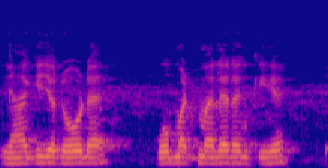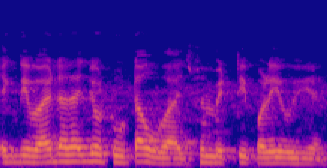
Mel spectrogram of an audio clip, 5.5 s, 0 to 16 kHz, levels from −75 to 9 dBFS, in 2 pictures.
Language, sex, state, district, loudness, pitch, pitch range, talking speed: Hindi, male, Bihar, East Champaran, -23 LUFS, 130 Hz, 125-140 Hz, 275 wpm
